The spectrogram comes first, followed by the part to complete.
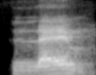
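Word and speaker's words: lamb: कोम कोम माने कंघा एल ए एम बी लम लम माने मेमना टी एच यू एम बी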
